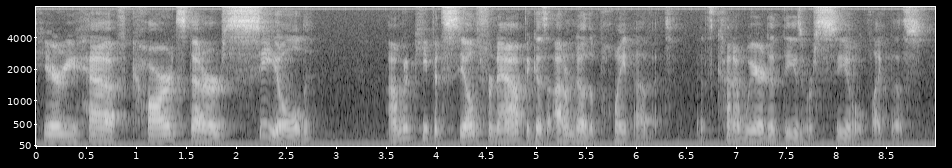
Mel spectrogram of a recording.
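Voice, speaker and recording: A man casually talking through a board game unboxing, relaxed and thinking aloud with many fillers. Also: medium pitch, moderate pace, roomy sound.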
